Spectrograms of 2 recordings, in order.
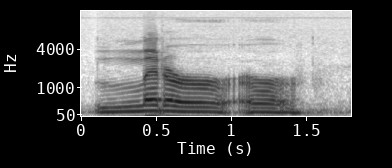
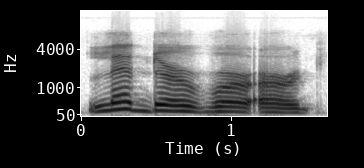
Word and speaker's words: Lederer: Her name is Elizabeth Lederer. Let, letterer.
